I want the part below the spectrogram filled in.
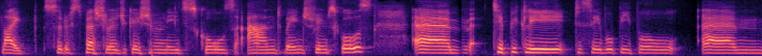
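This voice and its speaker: Against a quiet background, a woman with an Italian accent talks at a fairly slow pace in a monotone, flat intonation. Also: fairly low pitch for a woman. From northern Italy, near Milan. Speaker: para-swimmer and activist. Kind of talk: interview.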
